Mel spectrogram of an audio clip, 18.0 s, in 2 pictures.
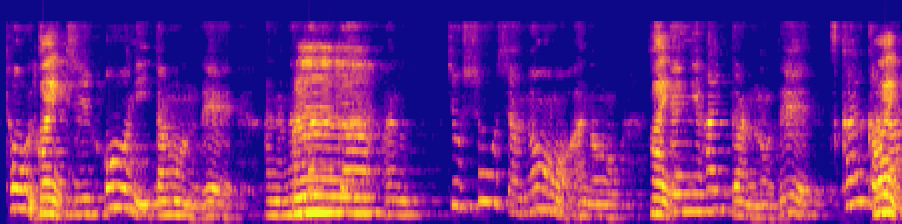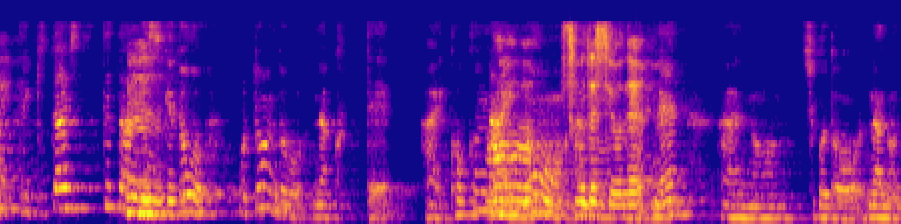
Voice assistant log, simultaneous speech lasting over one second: present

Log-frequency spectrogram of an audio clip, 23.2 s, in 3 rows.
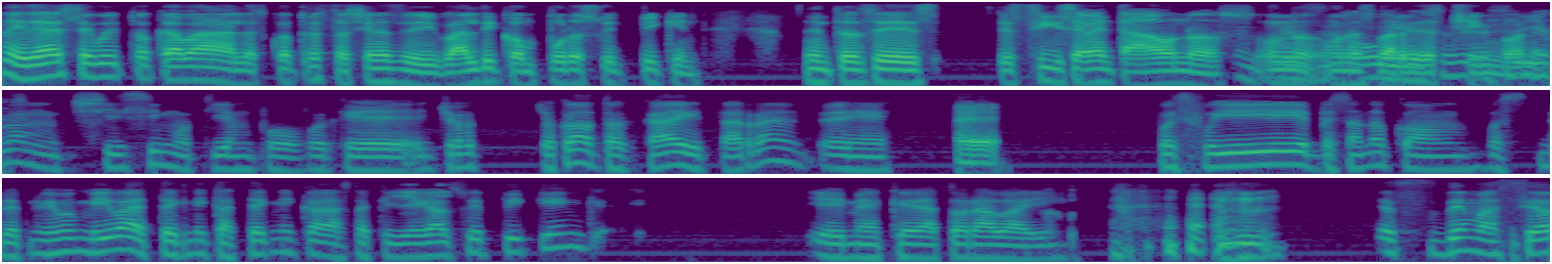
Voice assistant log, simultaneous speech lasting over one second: present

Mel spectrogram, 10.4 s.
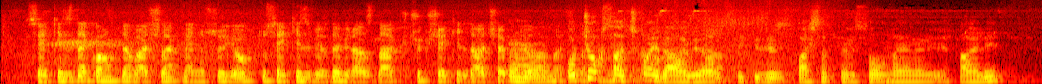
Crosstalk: present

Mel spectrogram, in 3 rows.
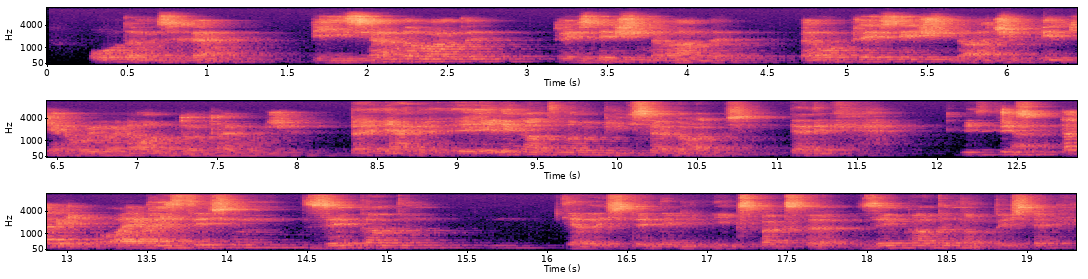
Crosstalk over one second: none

